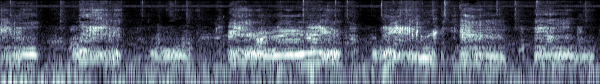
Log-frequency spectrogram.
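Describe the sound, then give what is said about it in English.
A dog in a video being played growls and snarls in a series of rough, sustained bursts with brief pauses between them, loud, with no one talking over it. “Why is this fascinating to me? Because you like dogs. And chaos.”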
